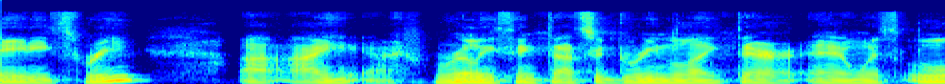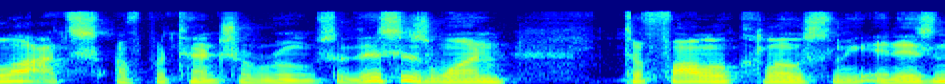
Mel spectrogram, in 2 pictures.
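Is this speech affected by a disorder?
No.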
